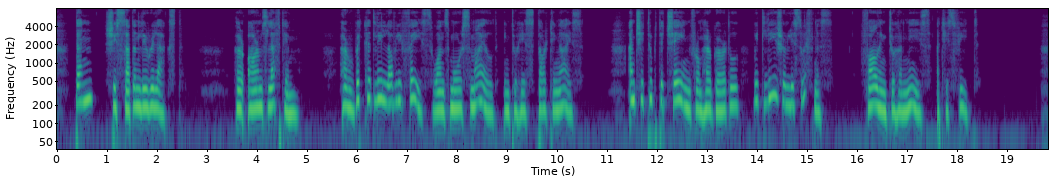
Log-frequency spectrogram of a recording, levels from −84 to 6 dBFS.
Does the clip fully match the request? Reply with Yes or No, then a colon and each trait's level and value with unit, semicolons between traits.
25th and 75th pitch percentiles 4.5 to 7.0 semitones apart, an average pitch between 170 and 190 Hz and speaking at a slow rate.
Yes: average, 4.9 semitones; medium, 185 Hz; slow, 110 wpm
